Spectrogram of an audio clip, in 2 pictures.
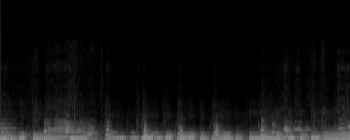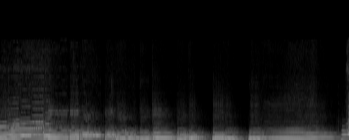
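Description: A wind trio of flute, clarinet and bassoon playing a bouncy tune in quick, short notes, with the bassoon carrying the melody over its low register.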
